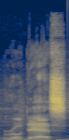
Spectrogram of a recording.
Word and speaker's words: Rodez: Well, the chairman for the club, that I have now learned is pronounced Rodez, Pierre-Olivier Marat, he had a bit more of a grim view on things.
